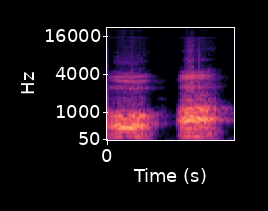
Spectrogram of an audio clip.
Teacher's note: o A e o O são vogais abertas, que a gente precisa abrir a boca.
